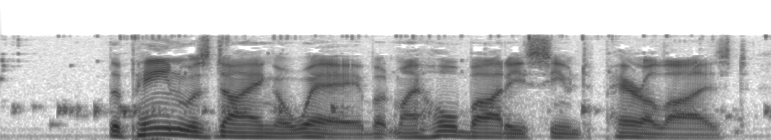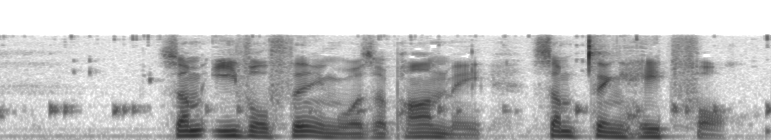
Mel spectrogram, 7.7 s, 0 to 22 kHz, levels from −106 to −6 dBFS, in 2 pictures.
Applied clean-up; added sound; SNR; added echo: none; Trickle, dribble / Splash, splatter; 12 dB; none.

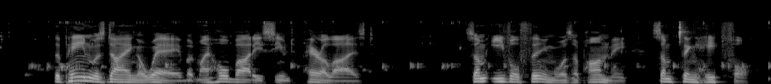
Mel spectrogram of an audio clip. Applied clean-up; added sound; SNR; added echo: classical method Wiener filter.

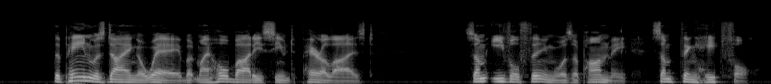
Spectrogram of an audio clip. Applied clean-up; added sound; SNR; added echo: none; none; none; none.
